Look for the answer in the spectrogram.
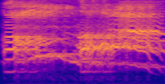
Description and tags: A soul wrecking high pitched voice sound effect useful for visages, such as banshees and ghosts, or dinosaurs to make your game truly terrifying. This sound is useful if you want to make your audience unable to sleep for several days.
gamedev, indiedev, monster, indiegamedev, game, Speak, gamedeveloping, sfx, voice, witch, Talk, vocal, screech, videogames, scream, Dinosaur, Voices, RPG, videogame, arcade, ghost, high-pitch, games, gaming, fantasy, banchee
